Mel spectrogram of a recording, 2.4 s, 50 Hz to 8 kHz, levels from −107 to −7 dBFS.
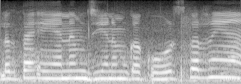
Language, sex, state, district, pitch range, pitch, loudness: Hindi, female, Punjab, Fazilka, 245-275 Hz, 255 Hz, -13 LUFS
